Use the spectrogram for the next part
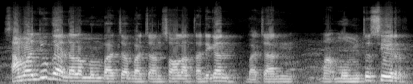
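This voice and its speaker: A man acting as an ustaz, who teaches Islamic law in a relaxed, conversational study session and sometimes acts out the questions worshippers bring him. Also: mid-range voice, brisk. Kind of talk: religious study talk. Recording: echoey room with some noise.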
